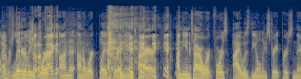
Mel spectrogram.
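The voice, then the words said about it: Southern American accent. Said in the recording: “our Southern accents”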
